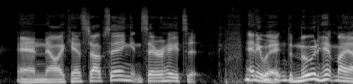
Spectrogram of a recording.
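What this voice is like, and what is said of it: Usual voice. Nothing is said of it.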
